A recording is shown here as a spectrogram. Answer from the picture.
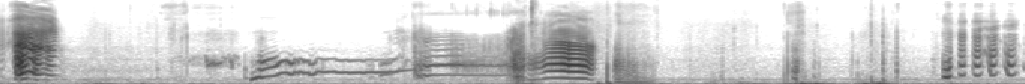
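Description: Siamese cats yowling as they wrestle: a sharp cry at the start, then two drawn-out yowls about two and three and a half seconds in, followed by a few light knocks.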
